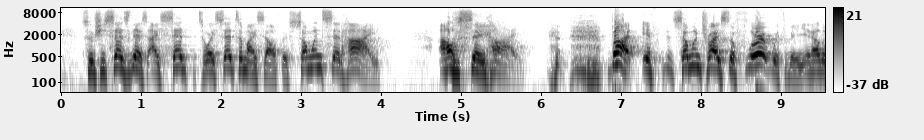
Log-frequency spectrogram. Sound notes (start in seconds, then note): 6.0 chuckles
